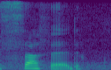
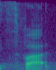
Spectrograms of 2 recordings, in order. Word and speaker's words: Tzfat: In English, it's also known as Safed, but here in the land we say Sfat. Think of the word Ritz. It ends in TZ, and TZ is a Hebrew letter, and Sfat is spelled TZFAT.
